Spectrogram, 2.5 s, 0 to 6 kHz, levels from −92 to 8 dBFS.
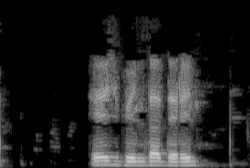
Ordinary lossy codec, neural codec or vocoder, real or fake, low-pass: MP3, 24 kbps; none; real; 5.4 kHz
